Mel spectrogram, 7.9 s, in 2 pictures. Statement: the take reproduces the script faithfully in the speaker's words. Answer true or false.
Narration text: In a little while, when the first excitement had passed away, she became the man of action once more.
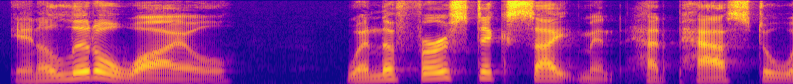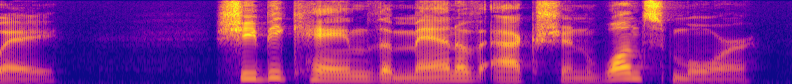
true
